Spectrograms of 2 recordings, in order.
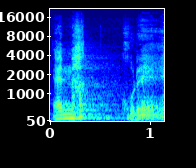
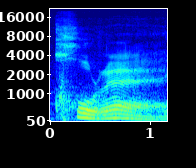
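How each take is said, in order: First: 엔하코레 with 엔하 run together, then a pause before 코레; funny pronunciation. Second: 엔하코레 slow and low, split as en, ha, kore; precise pronunciation. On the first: Preacher shows a comic wrong reading, 엔하코레 oddly run together. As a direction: say 엔하코레 oddly joined, lower and softer. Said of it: "이건 좀 발음이 웃기는 거고". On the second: Preacher shows the Hebrew pronunciation, 엔하코레 slow and separated. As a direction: sound out 엔하코레 in separate, careful pieces. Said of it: "정확히 발음하면". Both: Shown as a demonstration.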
